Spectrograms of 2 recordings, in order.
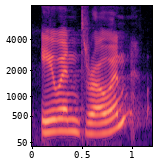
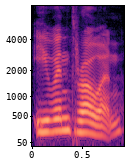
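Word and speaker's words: Iwan Rheon: His name is Ewan Drowan.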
